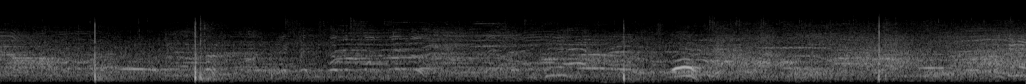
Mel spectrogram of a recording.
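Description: Blows land with sharp slaps during a sparring clash.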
